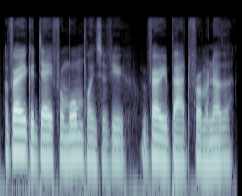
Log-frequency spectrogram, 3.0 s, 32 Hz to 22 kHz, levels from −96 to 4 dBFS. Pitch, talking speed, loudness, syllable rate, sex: 110 Hz, 260 wpm, -19 LUFS, 6.8 syllables/s, male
